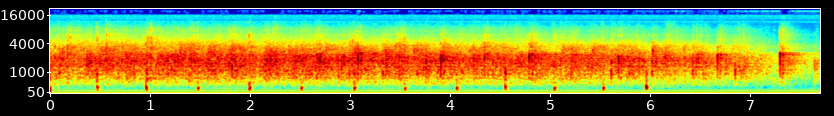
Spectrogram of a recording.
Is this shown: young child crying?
no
